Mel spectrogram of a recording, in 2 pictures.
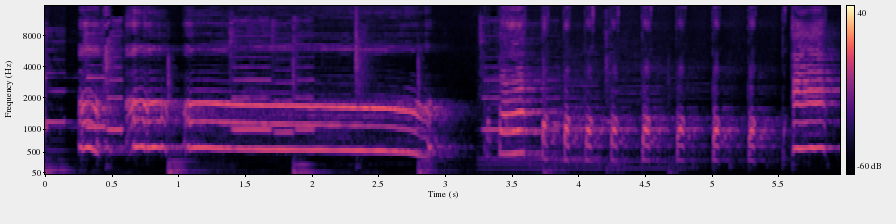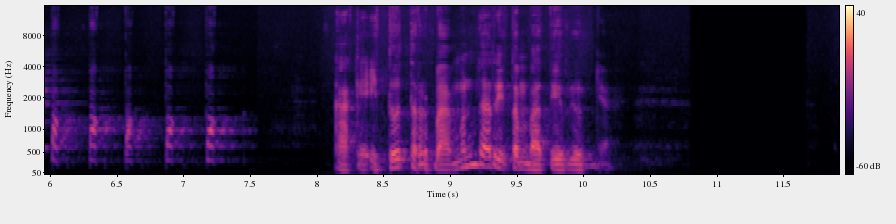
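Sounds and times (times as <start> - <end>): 
rooster crowing in the morning: 0.2 - 3.8
speech: 8.2 - 10.2.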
